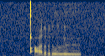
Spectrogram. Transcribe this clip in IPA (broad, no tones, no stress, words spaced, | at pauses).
qʼɔ̰rulʉ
